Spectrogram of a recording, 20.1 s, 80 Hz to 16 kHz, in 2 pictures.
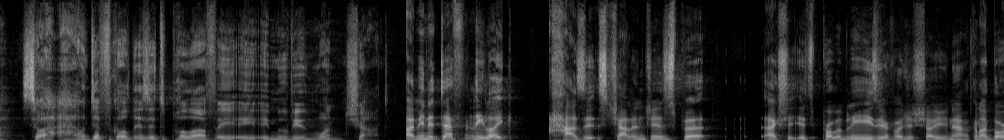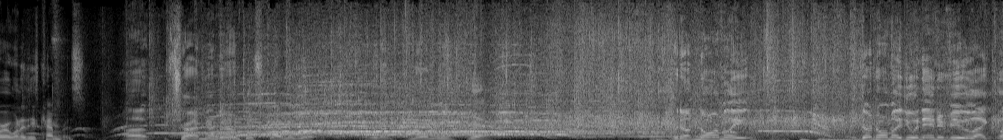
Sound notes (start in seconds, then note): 13.2 cheers and applause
